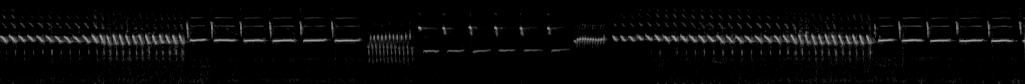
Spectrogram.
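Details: Crested canary singing: a fast buzzy rolled trill, then crisp repeated two-part notes, a low steady whistled series, another long rapid trill, and more sharp repeated notes, all high-pitched and clean with little background noise.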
